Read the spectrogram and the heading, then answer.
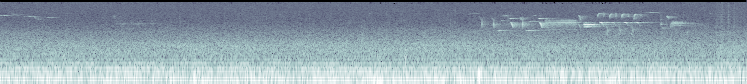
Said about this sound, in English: Song sparrow's back again.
